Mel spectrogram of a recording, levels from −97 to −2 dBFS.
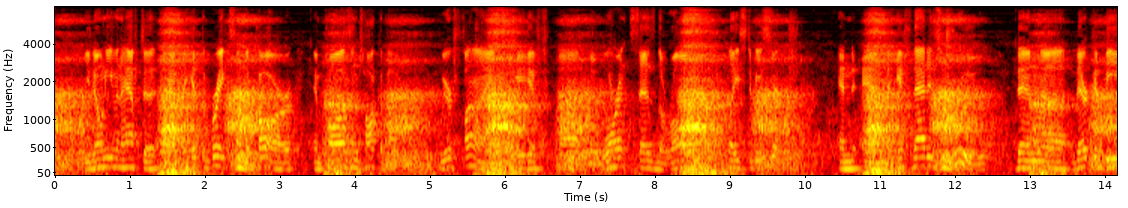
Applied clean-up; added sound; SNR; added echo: none; Breathing; -3 dB; none.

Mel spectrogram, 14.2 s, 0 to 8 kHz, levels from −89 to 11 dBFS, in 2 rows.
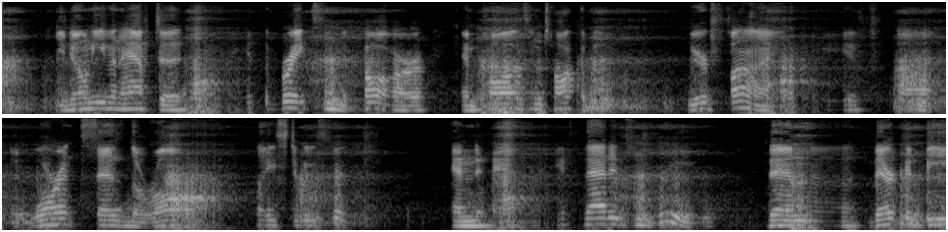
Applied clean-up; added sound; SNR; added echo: neural mask model RNNoise.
